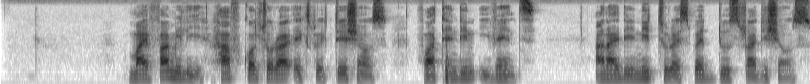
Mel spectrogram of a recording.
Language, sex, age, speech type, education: Nigerian Pidgin, male, 15-29, read, secondary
